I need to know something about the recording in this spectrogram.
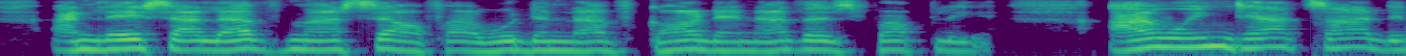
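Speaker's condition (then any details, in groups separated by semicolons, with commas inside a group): Cerebral palsy; speech sounds atypical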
